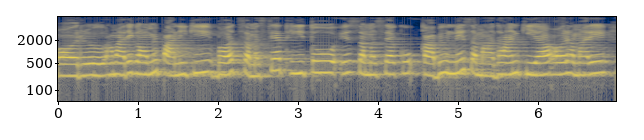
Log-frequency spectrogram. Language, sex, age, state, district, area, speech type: Hindi, female, 30-45, Madhya Pradesh, Betul, rural, spontaneous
